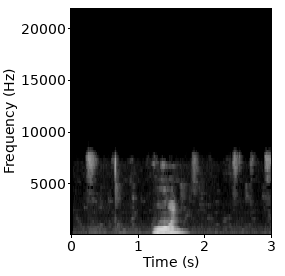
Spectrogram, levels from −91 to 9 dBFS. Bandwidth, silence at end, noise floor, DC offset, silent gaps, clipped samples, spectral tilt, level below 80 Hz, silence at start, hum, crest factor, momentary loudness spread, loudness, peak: 8.2 kHz; 0.05 s; -65 dBFS; under 0.1%; none; under 0.1%; -7 dB/octave; -62 dBFS; 0.25 s; none; 18 dB; 26 LU; -16 LUFS; -2 dBFS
